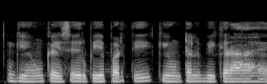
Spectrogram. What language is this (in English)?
Magahi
